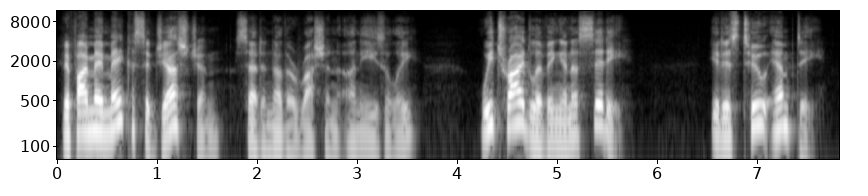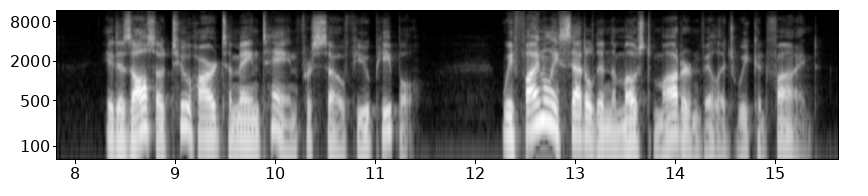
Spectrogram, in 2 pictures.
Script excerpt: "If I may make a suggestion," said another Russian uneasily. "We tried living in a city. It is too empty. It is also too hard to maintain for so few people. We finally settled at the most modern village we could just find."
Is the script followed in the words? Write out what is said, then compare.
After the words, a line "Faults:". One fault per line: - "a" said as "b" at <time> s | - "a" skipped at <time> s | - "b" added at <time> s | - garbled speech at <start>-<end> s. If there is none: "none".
"If I may make a suggestion," said another Russian uneasily. "We tried living in a city. It is too empty. It is also too hard to maintain for so few people. We finally settled in the most modern village we could find."
Faults:
- "at" said as "in" at 13.2 s
- "just" skipped at 14.9 s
